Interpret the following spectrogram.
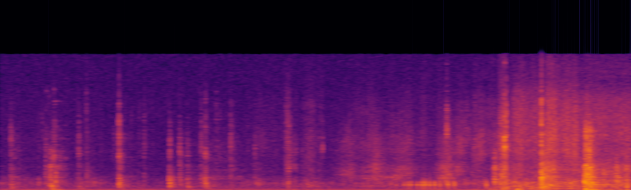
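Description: Steel cargo enclosure divider being unlatched and folded down, giving scattered clicks and light knocks of metal parts. The handling turns into denser, louder rattles and clunks near the end as the divider comes down.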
